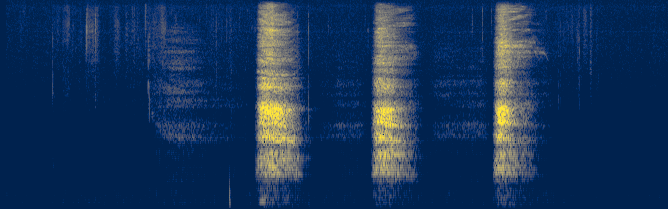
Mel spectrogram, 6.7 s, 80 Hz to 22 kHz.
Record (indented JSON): {
  "exhalation_length": "6.7 s",
  "exhalation_amplitude": 1123,
  "exhalation_signal_mean_std_ratio": 0.32,
  "survey_phase": "beta (2021-08-13 to 2022-03-07)",
  "age": "65+",
  "gender": "Female",
  "wearing_mask": "No",
  "symptom_none": true,
  "smoker_status": "Never smoked",
  "respiratory_condition_asthma": false,
  "respiratory_condition_other": false,
  "recruitment_source": "REACT",
  "submission_delay": "1 day",
  "covid_test_result": "Negative",
  "covid_test_method": "RT-qPCR"
}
